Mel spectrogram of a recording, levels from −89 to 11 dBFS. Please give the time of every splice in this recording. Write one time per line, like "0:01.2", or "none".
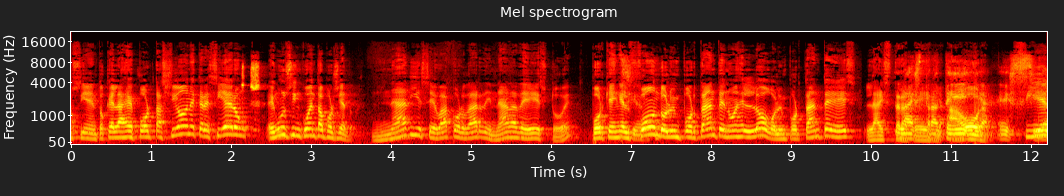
0:06.4
0:09.9

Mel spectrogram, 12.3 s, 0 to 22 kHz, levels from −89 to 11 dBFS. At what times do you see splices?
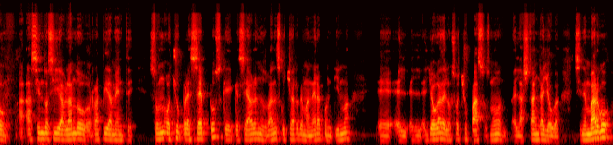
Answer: none

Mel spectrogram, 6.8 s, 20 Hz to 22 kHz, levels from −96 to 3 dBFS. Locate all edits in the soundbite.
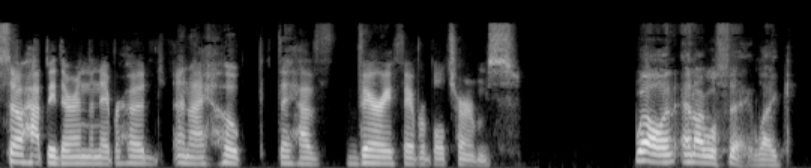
none

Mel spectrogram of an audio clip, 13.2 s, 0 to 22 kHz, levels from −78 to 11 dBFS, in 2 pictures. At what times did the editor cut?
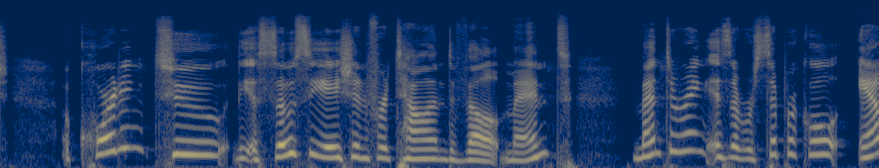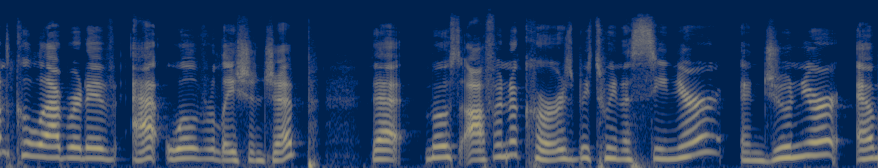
none

